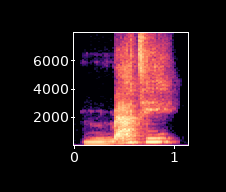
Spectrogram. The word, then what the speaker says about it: Mate: When you read it in English, it reads Mate Rimac, like we're used to pronouncing Rimac, but apparently the formerly Yugoslavian born, now, you know, Bosnia, Herzegovina, Croatia, you know, it's like changed names like 10 times. It's pronounced Matty.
